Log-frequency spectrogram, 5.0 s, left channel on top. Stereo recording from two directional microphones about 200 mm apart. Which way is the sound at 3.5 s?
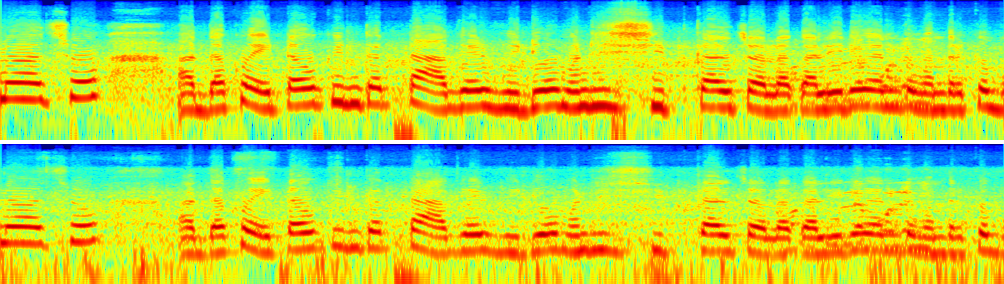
45° left (ahead or behind).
